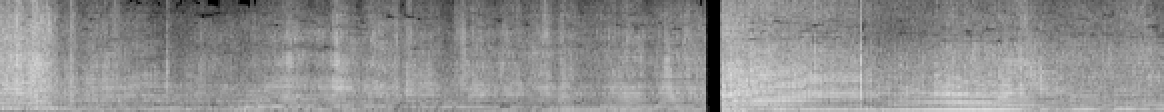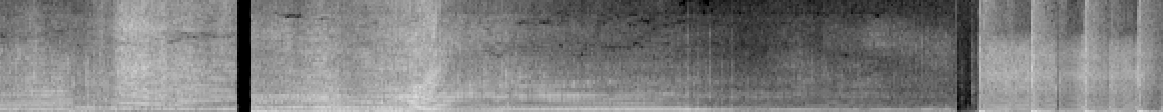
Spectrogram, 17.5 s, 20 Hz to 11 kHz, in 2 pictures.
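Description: Honda CBR1000RR-R Fireblade superbike's inline-four engine heard from trackside as it laps, its note rising and falling with the throttle and gears. It comes as three short pieces joined by sudden cuts, and fades away near the end.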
